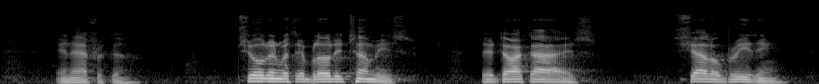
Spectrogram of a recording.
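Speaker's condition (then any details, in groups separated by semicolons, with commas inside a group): Parkinson's disease; impaired balance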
